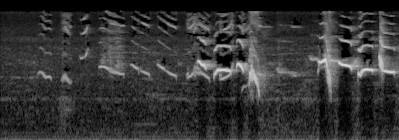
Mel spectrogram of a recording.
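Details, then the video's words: Oriental magpie-robin lure song to get silent magpie-robins singing: soft scattered whistles building into loud rapid bursts of slurred whistled notes and sharp strokes, background hum throughout. "PANCINGAN TERCEPAT KACER MACET BUNYI LANGSUNG GACOR"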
